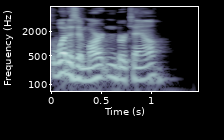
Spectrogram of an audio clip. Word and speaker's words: Bertao: Martin Bertau. Yeah, Martin Berteo.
